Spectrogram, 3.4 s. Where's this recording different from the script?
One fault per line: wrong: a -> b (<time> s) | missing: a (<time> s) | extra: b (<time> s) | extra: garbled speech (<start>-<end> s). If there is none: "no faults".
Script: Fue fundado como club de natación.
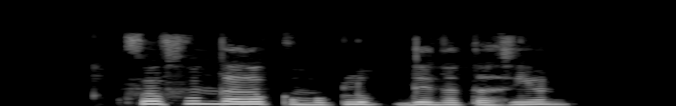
no faults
